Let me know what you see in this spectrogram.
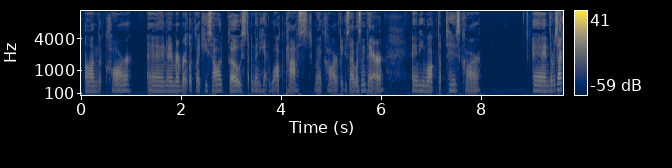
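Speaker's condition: Cleft lip and palate, unilateral

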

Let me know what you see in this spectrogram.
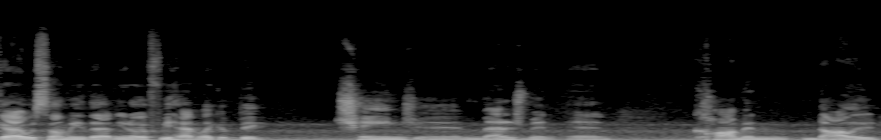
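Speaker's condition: No condition

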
